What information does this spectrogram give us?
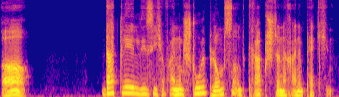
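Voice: mid-range voice, normal speed, darkish tone, no echo, clean studio sound. An audiobook narrator reading a story expressively and voicing its characters.

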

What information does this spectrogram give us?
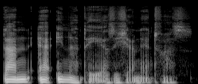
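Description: A man narrating an audiobook in a measured, calm storytelling manner. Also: deep voice, creaky, no room sound, clean studio sound. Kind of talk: scripted narration.

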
